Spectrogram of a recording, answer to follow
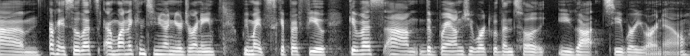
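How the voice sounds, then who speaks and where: In a very clean recording with a silent background, a woman with a fairly low pitch speaks at a fairly quick pace with hardly any pauses, flat monotone intonation and vocal fry. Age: 40s. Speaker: podcast host and creative agency founder. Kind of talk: interview conversation. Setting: studio, sitting next to guest.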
